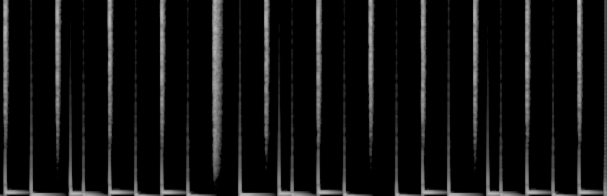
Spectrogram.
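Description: Electronic background music: a drum-machine beat of short, low bass-drum hits with sharp clicks on top, about three to four a second.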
